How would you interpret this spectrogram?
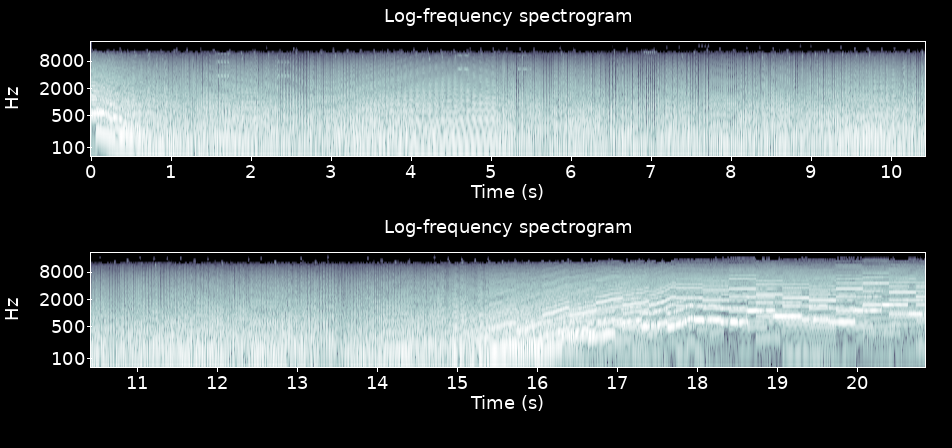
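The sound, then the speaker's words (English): A modular synth drone, a sine wave fed into the Bad Comrade with no modulation, made buzzy and rich with wavering overtones, hums steadily and loudly, then breaks into rising, sweeping pitch glides near the end. No one speaks. “It kind of sounds like a haunted ice cream truck.”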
